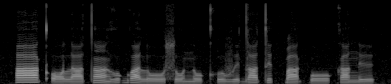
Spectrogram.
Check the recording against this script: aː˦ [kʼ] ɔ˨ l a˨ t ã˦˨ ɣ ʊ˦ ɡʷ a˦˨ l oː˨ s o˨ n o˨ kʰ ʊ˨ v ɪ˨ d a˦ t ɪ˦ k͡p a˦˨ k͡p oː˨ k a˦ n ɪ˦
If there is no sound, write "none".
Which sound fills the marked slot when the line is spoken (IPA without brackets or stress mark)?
kʼ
